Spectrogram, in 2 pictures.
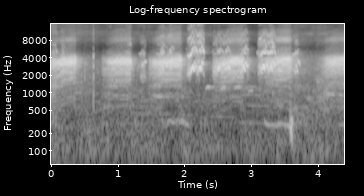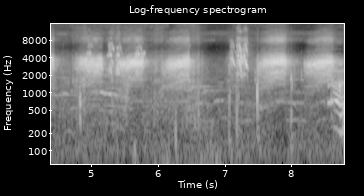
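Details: Common myna (shalike, xaliki) giving loud, raspy, breathy calls about once per second, each a short noisy burst, with scattered clicks and faint chirps between.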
